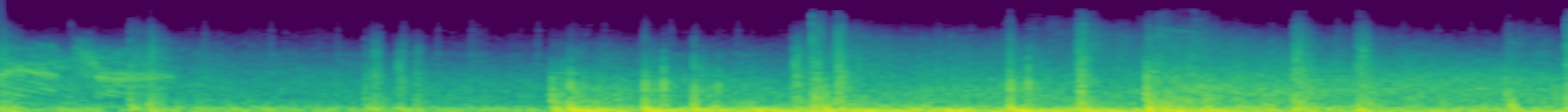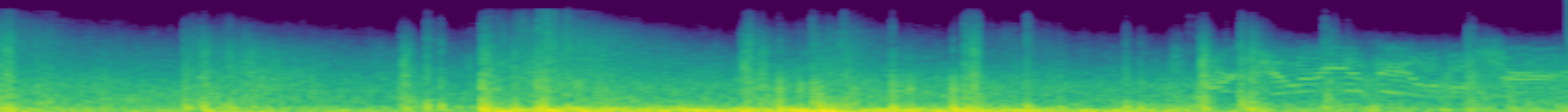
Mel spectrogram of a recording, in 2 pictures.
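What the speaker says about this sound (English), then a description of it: "Rocket artillery at your command, sir." Rocket artillery firing in the video game Broken Arrow, a rapid series of loud sharp launches and booms bursting close together over about twelve seconds, with in-game voice lines heard over it.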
